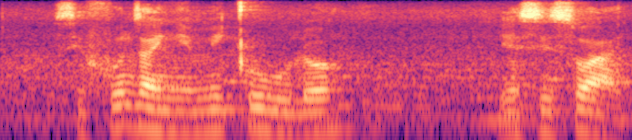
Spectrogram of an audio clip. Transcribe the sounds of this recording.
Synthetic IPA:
sifund͡zʱaŋʱemiǃulɔ | jesiswaːn

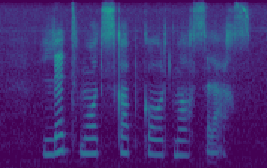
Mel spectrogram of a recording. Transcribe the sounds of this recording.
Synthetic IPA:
lətmɑːtskɐpkɑːrtmɐχslæ̰χs

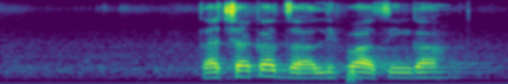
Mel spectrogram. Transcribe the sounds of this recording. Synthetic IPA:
tat͡ʃʰakad͡zaliɸat͡sʼiŋɡa

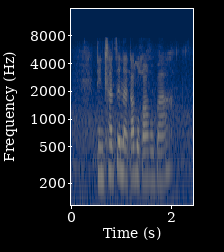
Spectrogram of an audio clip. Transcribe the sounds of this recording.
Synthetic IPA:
d̥in̩t͡ɬʰat͡sʼenakʼabʊraɣʊba

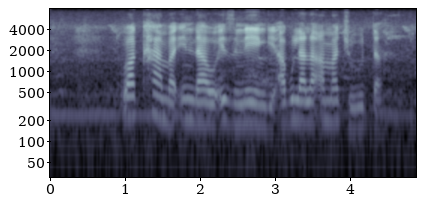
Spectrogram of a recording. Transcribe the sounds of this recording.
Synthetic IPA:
wakʰambʱaʔindʱawɔezineŋiʔaɓulala̰ʔamad̥ʒ̥ʱuːd̥ʱa

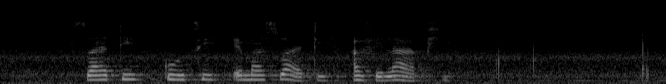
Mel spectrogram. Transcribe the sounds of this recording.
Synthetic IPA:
satʼik̬ut͡sʰiɛmaswatʼi | avɛlaːpʰi

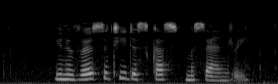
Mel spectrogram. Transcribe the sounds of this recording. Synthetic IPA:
juːnɪvɜːˑsətʰidɪskast̚məsæ̃ndɹḭ

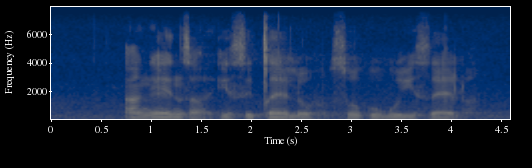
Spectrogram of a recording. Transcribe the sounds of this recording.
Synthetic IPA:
a̰ŋɛnd͡zʱaisiǀɛlɔsok̬uɓujisɛːlwa

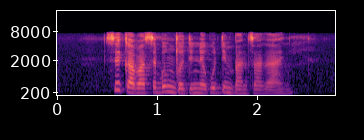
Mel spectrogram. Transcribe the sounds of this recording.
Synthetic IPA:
siɡ̥ʱaɓaseɓuŋ͡ǀʱod̥ʱinek̬utʼimbʱand͡zʱak̬a̰ːɲɛ

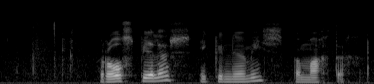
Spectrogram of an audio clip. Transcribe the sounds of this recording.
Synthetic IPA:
rɔlˠspiələrsekunuəmisb̥əmɐχtə̰χ

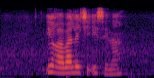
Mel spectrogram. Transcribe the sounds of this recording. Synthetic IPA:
ɪɣaβalet͡ʃʼɪʔɪsɪna

